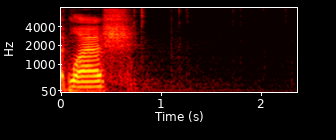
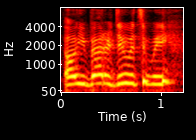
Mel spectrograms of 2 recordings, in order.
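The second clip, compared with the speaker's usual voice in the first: rising, louder, near tears with hope; excited pleading; 7 semitones higher, 3 dB louder than usual. Real, not acted. Streamer begging the game to give the prize, excited pleading. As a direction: beg the game breathlessly, voice climbing.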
